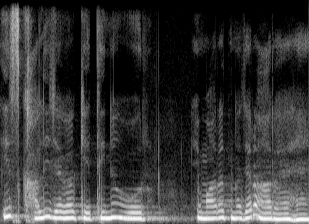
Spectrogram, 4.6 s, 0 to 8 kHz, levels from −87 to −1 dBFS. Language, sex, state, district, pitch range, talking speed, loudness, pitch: Hindi, male, Jharkhand, Ranchi, 210-230 Hz, 140 wpm, -10 LUFS, 220 Hz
